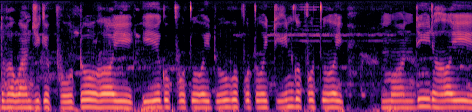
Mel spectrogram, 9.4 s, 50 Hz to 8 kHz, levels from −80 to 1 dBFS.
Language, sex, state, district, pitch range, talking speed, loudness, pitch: Bajjika, male, Bihar, Vaishali, 175-185 Hz, 125 wpm, -20 LUFS, 180 Hz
